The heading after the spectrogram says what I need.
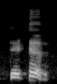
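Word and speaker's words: debtor: मैं क्या बोल रहा हूँ, डेटर, नॉट डेप्टर। तो यहाँ पे बी क्या है हमारे लिए, साइलेंट हो गया बी, है ना।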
